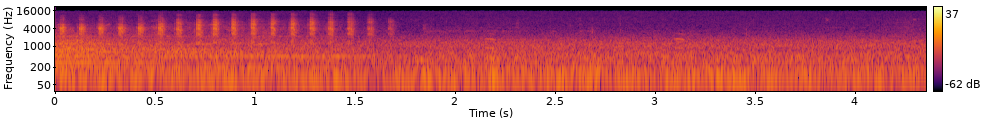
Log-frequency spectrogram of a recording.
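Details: Bull-headed shrike in Japan, filmed for its courtship song, giving a fast, even run of about twelve harsh ringing notes, roughly seven per second, then stopping, leaving low rumbling background noise.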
